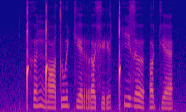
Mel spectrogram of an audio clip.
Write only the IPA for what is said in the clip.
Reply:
ǃʰ ə˨˦ ŋ͡ǃ ɑ˨ t u˧ ɪ̯ kʲ ɛ˨ r ʌ˨ xʲ ə˨ ɾʲ ə˧ ǃʰ i˦ z ə˦˨ | ʌ˨ kʲ æ˨

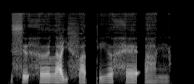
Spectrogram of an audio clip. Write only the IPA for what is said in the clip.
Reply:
s ɨ̰˧˨ h əː˧ l a̰˧˨ j f a˨˩ t̚ ʔ i˧ ə̯ h ɛ˨˦ ʔ a̤˨˩ ŋ

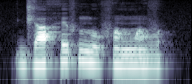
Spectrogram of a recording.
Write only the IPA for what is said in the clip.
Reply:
d͡ʒ a˨˦ h e˦ f n̪ u˨ f ɐ̃˨ ŋʷ ɐ̃˨ v

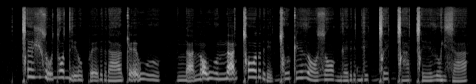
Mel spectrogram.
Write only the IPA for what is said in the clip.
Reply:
ǀ ɛ˥ ʒ z o̰˥ d ɔ˥ d ḛ˧˩ o̯ p ɛ̰˧ r a˩˧ ʈ ɛ̰˥ w ʊ˧˩ | n a̰˩˧ n ɔ̰˥˧ w ʊ˧ n̪ a̰˥˧ ǀ ɔ˥ r ḛ˩˧ ɡ͡ǀ o˥˧ ʈ ɪ˥ ð ɔ˩˧ z ɔ˧˩ ɡ ɛ˩˧ r ɡ e˧˩ ɡ͡ǀ ɛ˥ ɡ͡ǀ a˧˩ ǀ e˩˧ ð ʊ˧˩ j z a˩˧

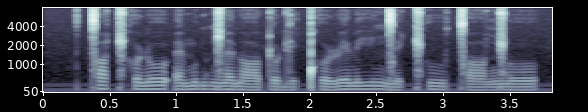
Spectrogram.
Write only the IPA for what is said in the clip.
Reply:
ǀ ɑ˦ ǁʰ o˧ ɳ oː˦ ʔ æ˧ m u˦ b ŋ͡ǁ æ˧ ɳ ɑː˨ ʈ o˨ ɖ e˨ ǃʰ o˨ ɭ e˦ ɳ iː˦ ŋ͡ǀ e˨ ǁʰ uː˦˨ ǀ ɑː˧ ŋ͡ǁ oː˦

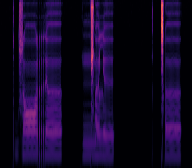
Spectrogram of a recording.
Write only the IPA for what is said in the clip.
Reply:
d͡z ɔː˧ r əː˧ | ŋ͡ǁ ə˧ l ɪ˧ | ǀ əː˧

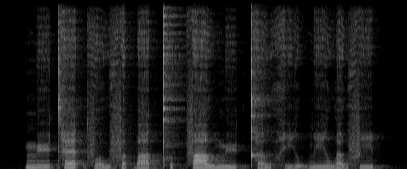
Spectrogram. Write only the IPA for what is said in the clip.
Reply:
m yː˥ t̪ʰ ɛː˥ t̚ f o˨˥ w f ɐ˨ p̚ aː˧ t̚ pʰ ʊ˨ k̚ f aː˥ w m yː˧ k̚ t̪ʰ ɐ˨˧ w h iː˨˩ w m iː˥ w ɐ˨ w f iː˥ p̚

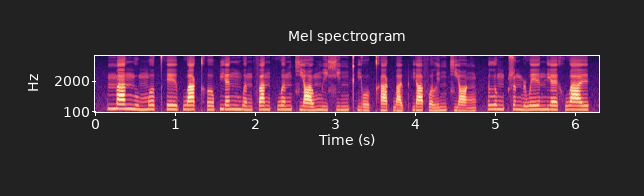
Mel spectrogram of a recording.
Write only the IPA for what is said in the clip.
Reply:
m ä˥ n̪ u˨˩ m ɤ˥˧ t̪ʰ e˥˧ ɪ̯ p w ä˥˩ kʰ ɤ˧˥ p j ɛ˥ n m w ə˨˩ n f a˥˩ n f w ə˥ n t͡ɕ j ɑ˧˥ ʊ̯ m i˨˩ ɕ i˧˥ ŋ pʰ j o˨˩ ʊ̯ kʰ ä˥˩ k w a˩ ɪ̯ pʰ j ä˥˩ f ɤ˩ l i˥˩ ŋ t͡ɕ j ɑ˨˩˦ ŋ | l ʊ˥˧ ŋ ʈ͡ʂ ə˥˩ n ɻ w e˥ ɪ̯ n̪ j ɛ˥˩ x w a˥ ɪ̯

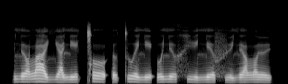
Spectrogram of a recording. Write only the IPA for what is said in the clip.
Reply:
lʲ u lˠ a ʎ a lʲ e ǀ o ʔ ə tʷ e lʲ e ʔ u lʲ o x i lʲ ə f y lʲ e lˠ y

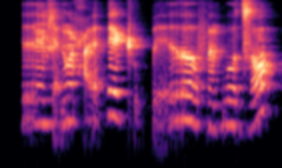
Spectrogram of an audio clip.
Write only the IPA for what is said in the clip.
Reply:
r ẽ ɮ ɛ̰ ɾ ũ ħ ɛ̰ | e ʈʰ ṵ k͡p ḛ r ɤ f ɛ̃ b o d͡z ɔ

